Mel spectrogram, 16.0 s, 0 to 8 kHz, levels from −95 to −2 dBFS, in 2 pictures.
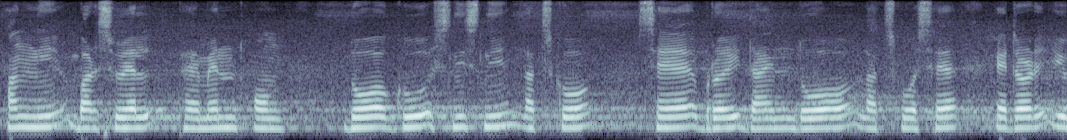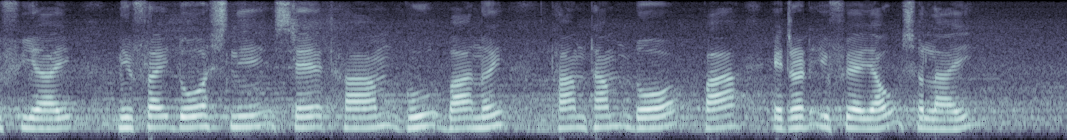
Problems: constant background noise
